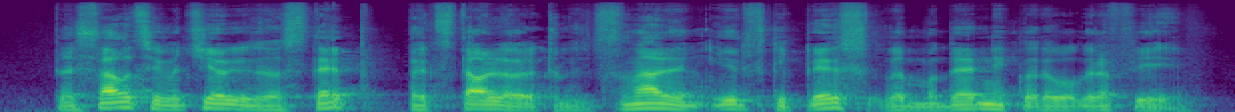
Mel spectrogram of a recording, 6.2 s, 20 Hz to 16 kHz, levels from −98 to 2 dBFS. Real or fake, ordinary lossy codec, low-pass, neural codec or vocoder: fake; AAC, 64 kbps; 14.4 kHz; codec, 44.1 kHz, 3.4 kbps, Pupu-Codec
